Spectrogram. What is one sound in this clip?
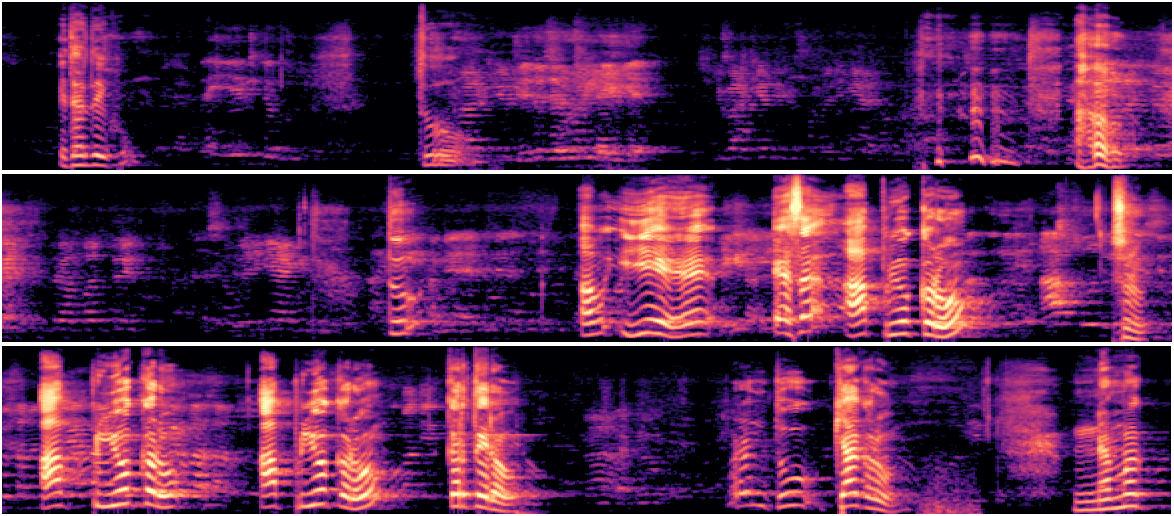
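A middle-aged man speaks with animation into a close microphone, pausing often.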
